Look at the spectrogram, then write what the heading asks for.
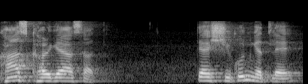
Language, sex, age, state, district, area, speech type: Goan Konkani, male, 60+, Goa, Tiswadi, rural, spontaneous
